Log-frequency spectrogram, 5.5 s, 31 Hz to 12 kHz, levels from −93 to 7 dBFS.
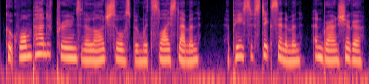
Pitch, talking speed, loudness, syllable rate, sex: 190 Hz, 215 wpm, -17 LUFS, 6.4 syllables/s, female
